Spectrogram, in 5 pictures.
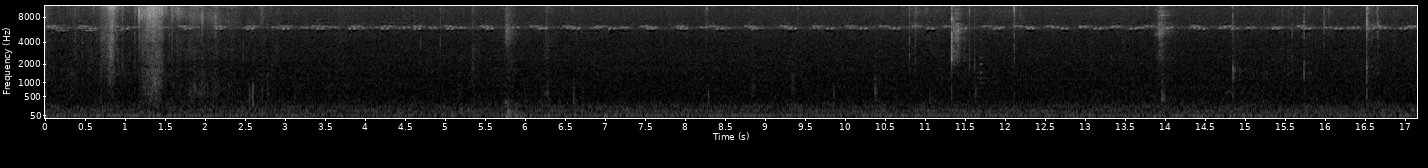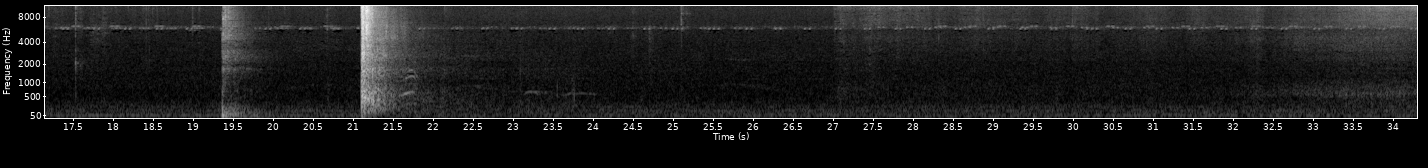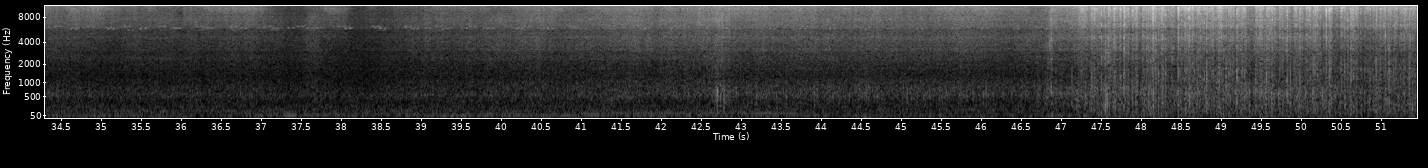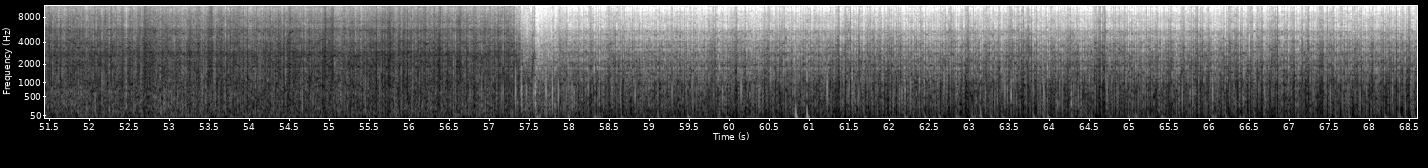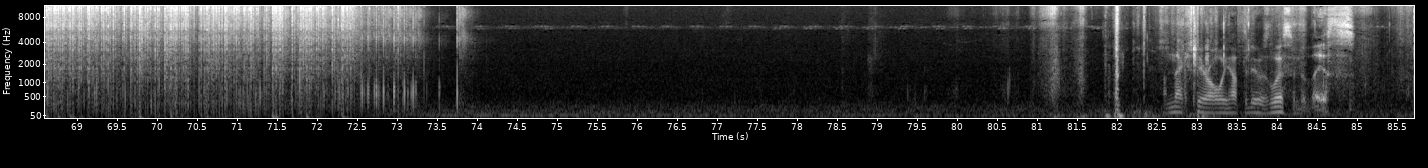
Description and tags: raw cheesyfireworks
Fireworks recorded with Olympus DS-40 on New Year's eve 2009.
